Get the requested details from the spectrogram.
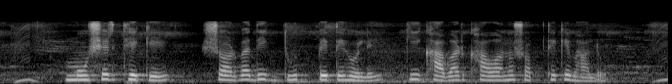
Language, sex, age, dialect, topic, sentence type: Bengali, female, 18-24, Standard Colloquial, agriculture, question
